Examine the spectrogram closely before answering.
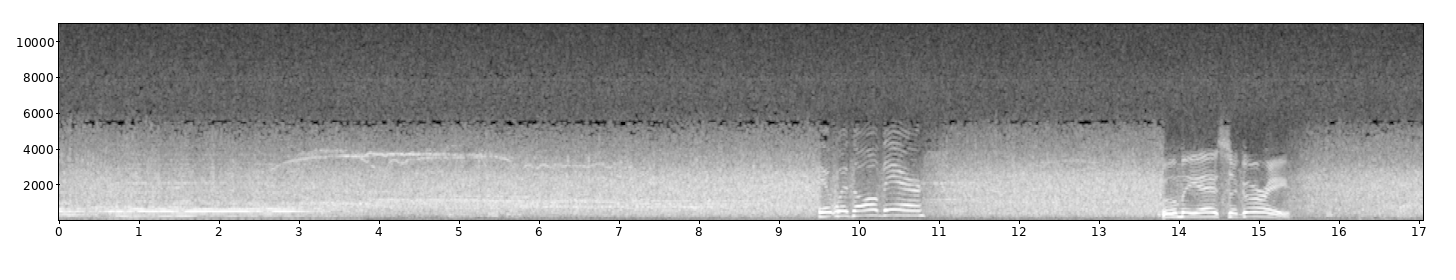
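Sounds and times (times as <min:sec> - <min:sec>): orchestral string music: 0:00.0 - 0:03.1
long high whistle: 0:00.0 - 0:07.1
crowd applause and cheering: 0:00.0 - 0:09.7, 0:10.8 - 0:14.2, 0:15.4 - 0:17.0.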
